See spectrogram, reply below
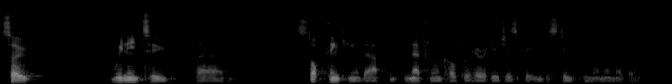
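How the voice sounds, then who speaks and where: A middle-aged man giving a keynote lecture from a podium on a conference stage, measured and full of fillers and restarts. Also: low voice, fairly even intonation, darkish tone. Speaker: keynote speaker. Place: large conference hall stage. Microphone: podium microphone.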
